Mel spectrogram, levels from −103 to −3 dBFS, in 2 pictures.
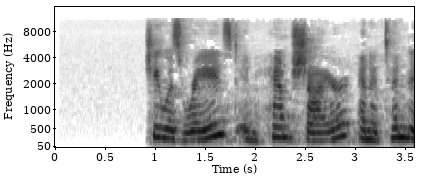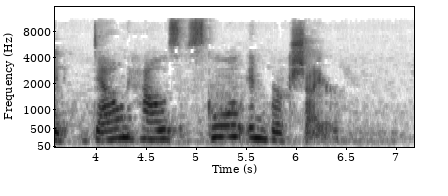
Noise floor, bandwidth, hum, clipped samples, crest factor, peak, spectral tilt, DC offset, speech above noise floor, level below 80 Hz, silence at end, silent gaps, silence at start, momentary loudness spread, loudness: -78 dBFS; 11.5 kHz; none; under 0.1%; 14 dB; -6 dBFS; -3 dB/octave; under 0.1%; 59 dB; -74 dBFS; 0.75 s; none; 0.9 s; 8 LU; -19 LUFS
